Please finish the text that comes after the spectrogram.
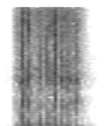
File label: leisure puzzle cube single rotate; rubiks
